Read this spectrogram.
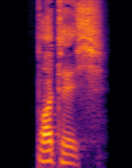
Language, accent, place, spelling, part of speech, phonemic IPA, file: German, Germany, Berlin, Bottich, noun, /ˈbɔtɪç/, De-Bottich.ogg
- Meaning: tub, vat (fairly large, open vessel)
